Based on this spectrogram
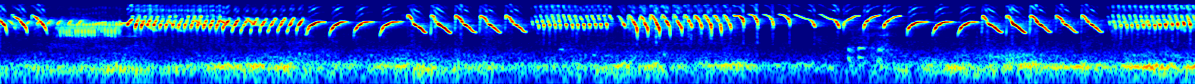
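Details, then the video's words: Canary song for stimulating a lazy canary to sing: varied, continuous phrases of fast trills and repeated downward whistled sweeps, about four notes per second, with a brief low buzzy passage near the start. "som de vara de pescar canário preguiçoso"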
